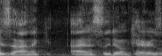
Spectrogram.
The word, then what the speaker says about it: Xonic: memorable most people say Sonic I honestly don't care as long as you remember it I mean I pronounced it exotic and that's what I like I actually say that like sonic sonic um I was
